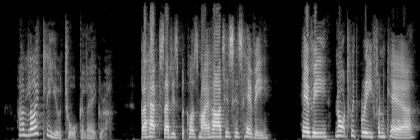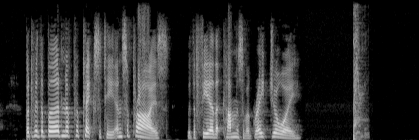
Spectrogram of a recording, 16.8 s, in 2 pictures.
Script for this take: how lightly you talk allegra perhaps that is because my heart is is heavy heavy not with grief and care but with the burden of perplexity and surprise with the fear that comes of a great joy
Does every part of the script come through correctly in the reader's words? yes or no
yes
